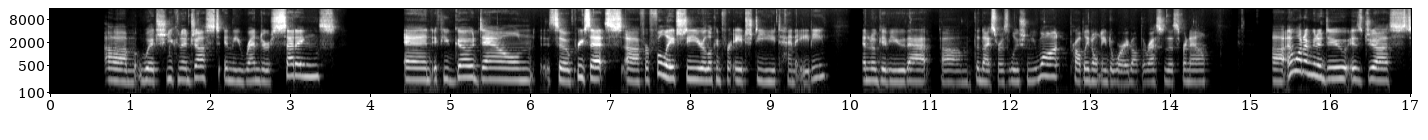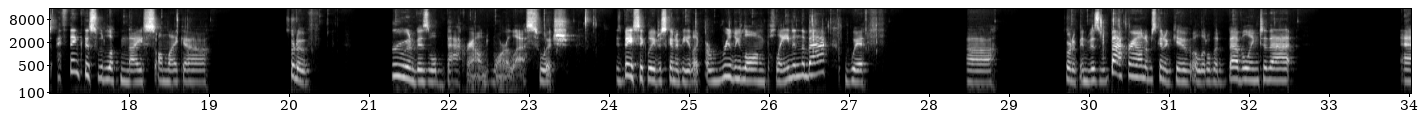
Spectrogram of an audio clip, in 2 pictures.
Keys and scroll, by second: 18.5 e, 20.4 r, 23.1 w, 23.6 r, 25.0 q, 26.7 ctrl+e, 27.1 w, 30.2 ctrl+b.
